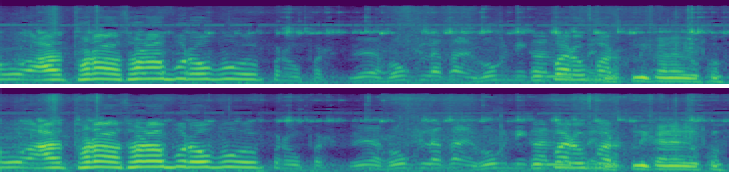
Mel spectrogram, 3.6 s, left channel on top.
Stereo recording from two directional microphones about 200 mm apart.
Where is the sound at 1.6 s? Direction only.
30° left (ahead or behind).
